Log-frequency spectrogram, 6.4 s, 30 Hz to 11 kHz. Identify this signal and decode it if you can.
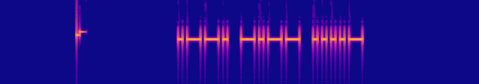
Morse code, heard as a keyed tone, about 20 wpm, 700 Hz. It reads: PY4
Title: Callsign Prefixes for Top 100 DXCC - 20wpm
